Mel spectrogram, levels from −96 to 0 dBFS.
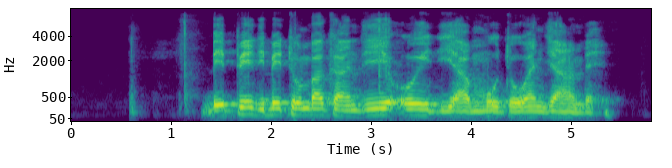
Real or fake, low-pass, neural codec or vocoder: fake; 7.2 kHz; vocoder, 44.1 kHz, 128 mel bands, Pupu-Vocoder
